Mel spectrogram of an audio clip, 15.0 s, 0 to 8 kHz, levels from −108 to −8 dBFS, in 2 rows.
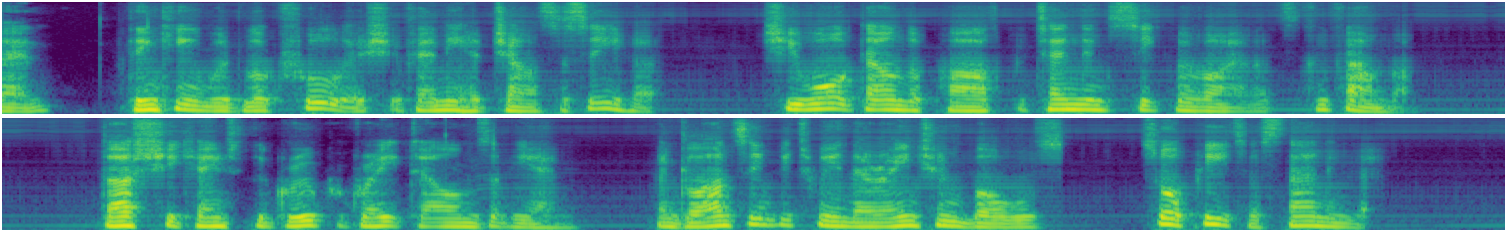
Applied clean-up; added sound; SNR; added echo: neural separator model SepFormer DNS4.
